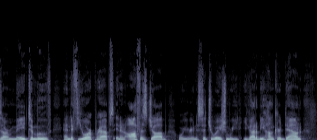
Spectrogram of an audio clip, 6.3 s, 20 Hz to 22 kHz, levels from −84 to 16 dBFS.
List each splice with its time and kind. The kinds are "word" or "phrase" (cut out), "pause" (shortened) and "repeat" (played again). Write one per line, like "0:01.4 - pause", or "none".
0:04.8 - word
